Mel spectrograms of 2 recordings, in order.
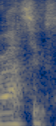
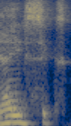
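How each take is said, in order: First: The name is said the company's own way. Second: The name is said the common English way.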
